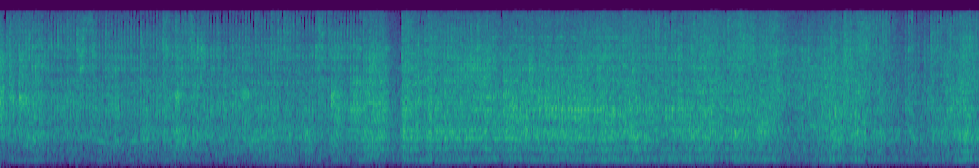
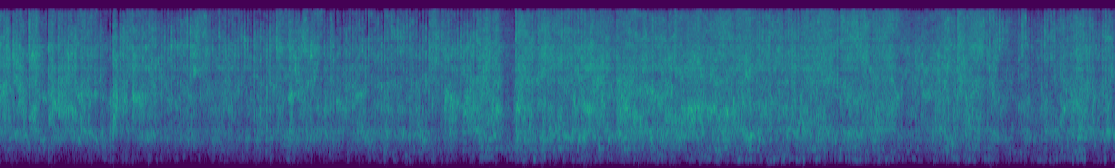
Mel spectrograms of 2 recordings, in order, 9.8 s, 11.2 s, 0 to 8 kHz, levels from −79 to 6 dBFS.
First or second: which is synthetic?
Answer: second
